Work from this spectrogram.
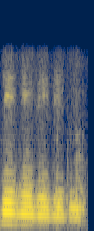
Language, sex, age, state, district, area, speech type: Punjabi, male, 45-60, Punjab, Pathankot, rural, conversation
